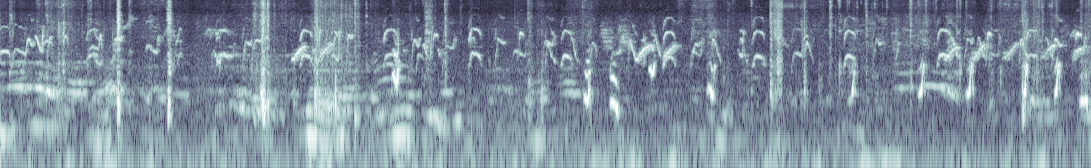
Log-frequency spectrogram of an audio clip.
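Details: A crowd of playing partridge chicks chirp almost nonstop, thin looping peeps tumbling over one another at a fast pace, with occasional knocks in the background.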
